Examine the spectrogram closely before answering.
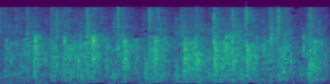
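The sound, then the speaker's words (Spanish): Audience applause welcoming a new panelist on a live radio comics talk show, a bright, busy patter of many hands clapping throughout, slightly muffled in tone. “Me gustaría que por favor le den un aplauso a Juan”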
